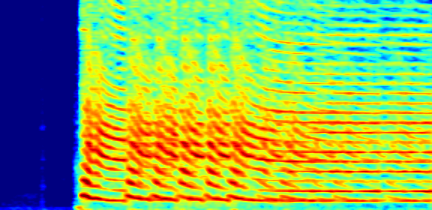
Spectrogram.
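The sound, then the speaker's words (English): A loud, blaring air horn kicks in after a brief silence and holds a steady, harmonically rich blast for over two seconds, with no voices over it. “Give me another air horn.”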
